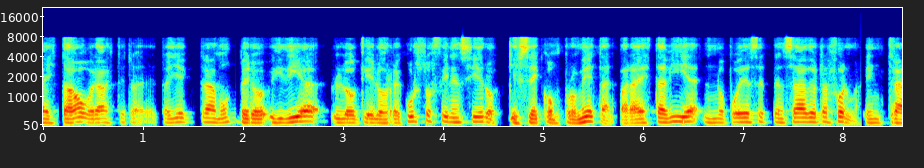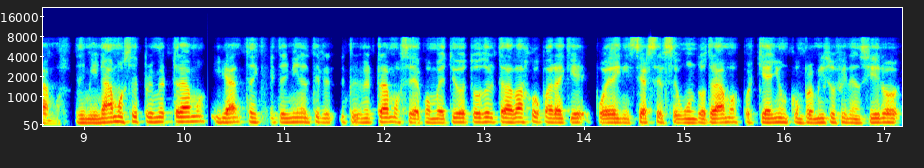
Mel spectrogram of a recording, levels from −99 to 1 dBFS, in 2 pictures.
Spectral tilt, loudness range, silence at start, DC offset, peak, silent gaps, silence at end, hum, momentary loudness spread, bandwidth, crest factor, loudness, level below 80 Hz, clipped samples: -6.5 dB/octave; 1 LU; 0 s; under 0.1%; 0 dBFS; 4.61-4.66 s; 0 s; none; 8 LU; 8.2 kHz; 16 dB; -19 LUFS; -52 dBFS; under 0.1%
